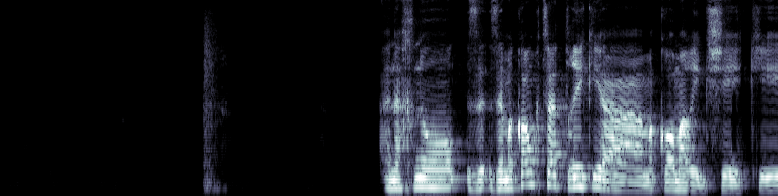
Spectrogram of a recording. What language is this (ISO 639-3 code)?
heb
